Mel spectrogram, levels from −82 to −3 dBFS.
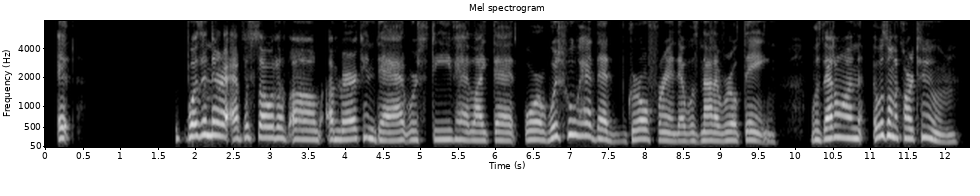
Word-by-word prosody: It 250 Hz, +2 st, +1 dB, 1.4 s
W 235 Hz, -, -8 dB
wasn't 295 Hz, +4 st, +6 dB
there 310 Hz, -1 st, +5 dB
a -, -, +7 dB
episode 255 Hz, +2 st, +1 dB
of, 245 Hz, -4 st, -2 dB
um, 215 Hz, -2 st, -1 dB
American 220 Hz, +3 st, 0 dB
Dad 195 Hz, -1 st, 0 dB
where 205 Hz, +2 st, -4 dB
Steve 215 Hz, +1 st, -6 dB
had, 205 Hz, -2 st, -3 dB
like, 190 Hz, -2 st, -2 dB
that 190 Hz, -2 st, -2 dB
or 205 Hz, 0 st, 0 dB
which 255 Hz, +7 st, 0 dB
who 325 Hz, +3 st, +2 dB
had 295 Hz, -5 st, -2 dB
that 175 Hz, -7 st, -2 dB
girlfriend 205 Hz, -4 st, -2 dB
that 180 Hz, -1 st, -3 dB
was 180 Hz, -2 st, -8 dB
not 190 Hz, 0 st, +1 dB
a 185 Hz, -, +1 dB
real 190 Hz, +2 st, -2 dB
thing? 180 Hz, -4 st, -5 dB, 0.4 s
Was 205 Hz, +1 st, -3 dB
that 235 Hz, +3 st, +6 dB
on 250 Hz, -3 st, +2 dB
it -, -, -5 dB
was 300 Hz, +4 st, +2 dB
on 300 Hz, -3 st, +6 dB
a 250 Hz, -, -2 dB
cartoon. 210 Hz, -10 st, -1 dB
215 Hz, 170 wpm, -26 LUFS, 195-250 Hz, 1.4 s, a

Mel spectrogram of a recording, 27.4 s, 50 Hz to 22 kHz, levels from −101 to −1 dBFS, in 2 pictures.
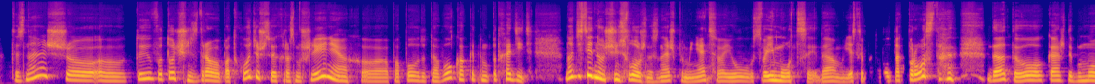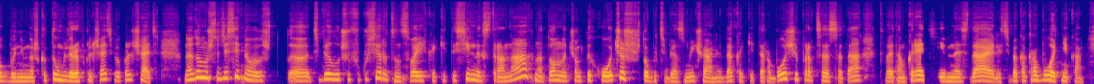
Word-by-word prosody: Ты 175 Hz, -, -4 dB
знаешь, 340 Hz, -, +1 dB
э, 175 Hz, -5 st, +1 dB
ты 235 Hz, +3 st, +2 dB
вот 220 Hz, -1 st, -2 dB
очень 245 Hz, -8 st, +1 dB
здраво 165 Hz, +1 st, +2 dB
подходишь 260 Hz, -, 0 dB
в -, -, -6 dB
своих 170 Hz, +2 st, -1 dB
размышлениях, 175 Hz, -, +2 dB
э, 145 Hz, 0 st, -4 dB
по 155 Hz, -, -4 dB
поводу 165 Hz, +1 st, -3 dB
того, 165 Hz, -, -1 dB
как 205 Hz, -5 st, -2 dB
к -, -, -14 dB
этому 185 Hz, -3 st, -4 dB
подходить. 195 Hz, -2 st, -1 dB, 0.4 s
Но, 275 Hz, -, +5 dB
действительно, 330 Hz, -3 st, +9 dB
очень 210 Hz, -1 st, +3 dB
сложно, 175 Hz, -9 st, +3 dB
знаешь, 165 Hz, +6 st, -3 dB
поменять 155 Hz, +4 st, -2 dB
свою 155 Hz, 0 st, -2 dB
свои 175 Hz, +4 st, +4 dB
эмоции, 160 Hz, -2 st, 0 dB
да. 155 Hz, +2 st, -2 dB
Если 135 Hz, +3 st, -4 dB
б -, -, -25 dB
это -, -, -32 dB
было 165 Hz, -, -3 dB
так 180 Hz, +1 st, -2 dB
просто, 335 Hz, +12 st, +4 dB, 0.6 s
да, 195 Hz, +2 st, +5 dB
то 185 Hz, 0 st, +2 dB
каждый 185 Hz, -1 st, -1 dB
бы 160 Hz, -, -6 dB
мог 170 Hz, -1 st, 0 dB
бы 155 Hz, -, -2 dB
немножко 150 Hz, 0 st, -4 dB
тумблеры 180 Hz, -7 st, +2 dB
включать 210 Hz, +8 st, -5 dB
и -, -, -9 dB
выключать. 200 Hz, +5 st, -3 dB, 0.3 s
Но 200 Hz, -, +1 dB
я 220 Hz, -, 0 dB
думаю, 290 Hz, -1 st, +6 dB
что 270 Hz, -2 st, -4 dB
действительно 265 Hz, -, 0 dB
лу 170 Hz, -, -2 dB
шт 175 Hz, -, -12 dB, 0.2 s
э, 165 Hz, -1 st, 0 dB
тебе 220 Hz, +3 st, +1 dB
лучше 215 Hz, -2 st, -2 dB
фокусироваться 215 Hz, 0 st, -4 dB
на 155 Hz, -, -7 dB
своих 175 Hz, 0 st, -1 dB
каких-то 170 Hz, +2 st, -11 dB
сильных 180 Hz, -1 st, -1 dB
сторонах, 220 Hz, -, 0 dB
на -, -, -3 dB
том, 190 Hz, 0 st, -1 dB
на 170 Hz, -, -3 dB
чём 170 Hz, -1 st, -6 dB
ты 185 Hz, -, -3 dB
хочешь, 180 Hz, +7 st, +2 dB
чтобы 170 Hz, -1 st, -3 dB
тебя 145 Hz, -3 st, -7 dB
замечали, 145 Hz, -2 st, -4 dB
да, 155 Hz, +5 st, -3 dB
какие-то 155 Hz, -3 st, -8 dB
рабочие 220 Hz, -, 0 dB
процессы, 160 Hz, -7 st, -4 dB
да, 185 Hz, +1 st, -2 dB, 0.3 s
твоя 140 Hz, 0 st, -2 dB
там 140 Hz, -1 st, -5 dB
креативность, 155 Hz, -6 st, 0 dB
да, 160 Hz, +1 st, +3 dB
или 140 Hz, -1 st, -4 dB
тебя 160 Hz, +3 st, -5 dB
как 170 Hz, +3 st, -7 dB
работника. 170 Hz, -8 st, +1 dB
175 Hz, 185 wpm, -20 LUFS, 155-210 Hz, 0.6 s, действительно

